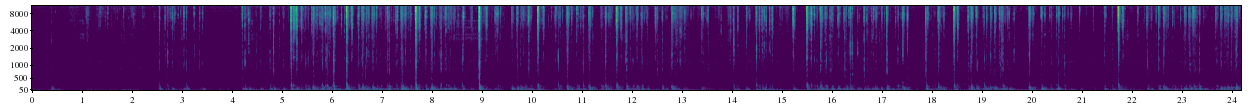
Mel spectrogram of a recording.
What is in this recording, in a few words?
keyboard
